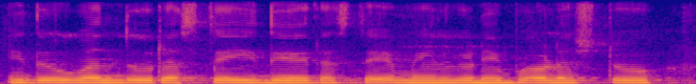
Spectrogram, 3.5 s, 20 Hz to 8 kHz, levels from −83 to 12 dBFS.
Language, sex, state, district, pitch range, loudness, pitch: Kannada, female, Karnataka, Bidar, 210-215 Hz, -13 LUFS, 215 Hz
